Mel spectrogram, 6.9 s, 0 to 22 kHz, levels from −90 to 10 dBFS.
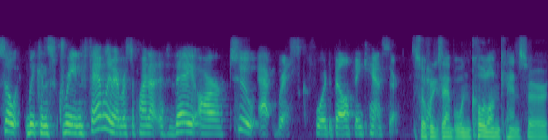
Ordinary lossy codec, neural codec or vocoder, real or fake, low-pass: AAC, 48 kbps; none; real; 7.2 kHz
